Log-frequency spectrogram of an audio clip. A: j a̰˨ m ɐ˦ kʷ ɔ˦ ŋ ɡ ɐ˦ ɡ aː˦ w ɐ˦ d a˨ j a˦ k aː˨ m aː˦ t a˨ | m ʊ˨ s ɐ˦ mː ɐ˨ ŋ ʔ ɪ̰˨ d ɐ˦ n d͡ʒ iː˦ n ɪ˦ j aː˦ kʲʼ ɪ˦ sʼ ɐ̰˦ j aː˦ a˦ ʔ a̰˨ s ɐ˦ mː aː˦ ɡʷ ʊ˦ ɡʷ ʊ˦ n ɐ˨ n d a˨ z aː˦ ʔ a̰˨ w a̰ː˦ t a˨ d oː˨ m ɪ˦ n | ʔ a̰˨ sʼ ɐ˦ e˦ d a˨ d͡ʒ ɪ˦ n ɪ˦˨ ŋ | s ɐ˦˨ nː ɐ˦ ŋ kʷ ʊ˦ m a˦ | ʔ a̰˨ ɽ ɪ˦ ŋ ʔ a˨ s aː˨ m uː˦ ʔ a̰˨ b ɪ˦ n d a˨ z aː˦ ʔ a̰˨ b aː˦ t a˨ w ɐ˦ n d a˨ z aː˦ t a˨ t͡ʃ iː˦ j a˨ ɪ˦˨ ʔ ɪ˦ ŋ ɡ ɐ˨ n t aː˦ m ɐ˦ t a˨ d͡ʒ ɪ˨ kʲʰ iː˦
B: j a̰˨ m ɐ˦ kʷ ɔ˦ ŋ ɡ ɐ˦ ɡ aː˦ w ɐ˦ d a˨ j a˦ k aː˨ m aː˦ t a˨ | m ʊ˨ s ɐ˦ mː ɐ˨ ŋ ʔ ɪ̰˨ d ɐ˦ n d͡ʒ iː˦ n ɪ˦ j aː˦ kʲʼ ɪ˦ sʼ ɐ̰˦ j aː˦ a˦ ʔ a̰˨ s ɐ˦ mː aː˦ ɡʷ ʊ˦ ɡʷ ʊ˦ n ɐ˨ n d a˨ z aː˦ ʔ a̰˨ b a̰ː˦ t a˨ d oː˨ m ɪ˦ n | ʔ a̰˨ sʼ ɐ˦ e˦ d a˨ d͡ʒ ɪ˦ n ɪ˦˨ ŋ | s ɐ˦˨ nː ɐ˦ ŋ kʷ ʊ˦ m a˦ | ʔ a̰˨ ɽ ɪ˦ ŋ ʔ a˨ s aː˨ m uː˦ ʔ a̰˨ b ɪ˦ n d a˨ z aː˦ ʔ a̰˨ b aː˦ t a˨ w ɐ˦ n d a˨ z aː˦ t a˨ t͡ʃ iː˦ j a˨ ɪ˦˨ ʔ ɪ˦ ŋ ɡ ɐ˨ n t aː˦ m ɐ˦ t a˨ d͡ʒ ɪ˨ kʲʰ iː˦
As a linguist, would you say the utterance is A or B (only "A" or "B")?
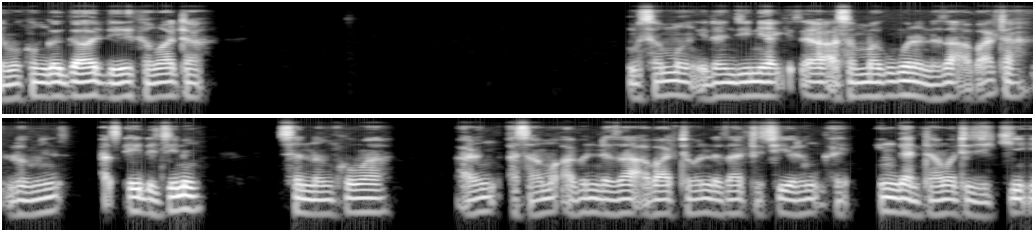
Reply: B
